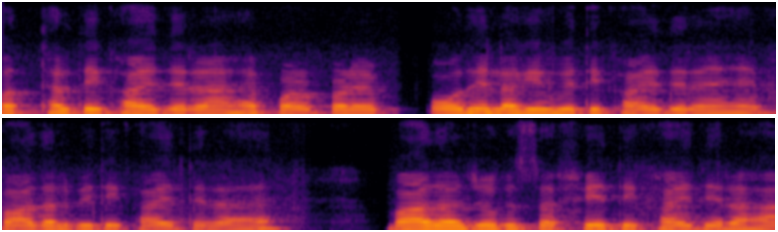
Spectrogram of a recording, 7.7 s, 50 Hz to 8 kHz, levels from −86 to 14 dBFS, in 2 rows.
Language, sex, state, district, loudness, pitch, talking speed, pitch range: Hindi, female, Chhattisgarh, Sukma, -17 LUFS, 220 Hz, 225 wpm, 215-225 Hz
